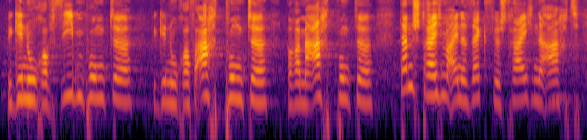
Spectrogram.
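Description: Woman slam host; high, bright, casual and self-ironic. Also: steady tone, fairly quick. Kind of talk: casual stage hosting. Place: live venue.

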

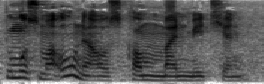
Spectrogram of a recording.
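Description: A woman's voice: low-pitched, expressive, moderate pace, a little hiss or hum, voice pushed down. A woman voicing an aloof old grandmother who lives off-grid, speaking dryly and curtly in a storybook read-aloud.

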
